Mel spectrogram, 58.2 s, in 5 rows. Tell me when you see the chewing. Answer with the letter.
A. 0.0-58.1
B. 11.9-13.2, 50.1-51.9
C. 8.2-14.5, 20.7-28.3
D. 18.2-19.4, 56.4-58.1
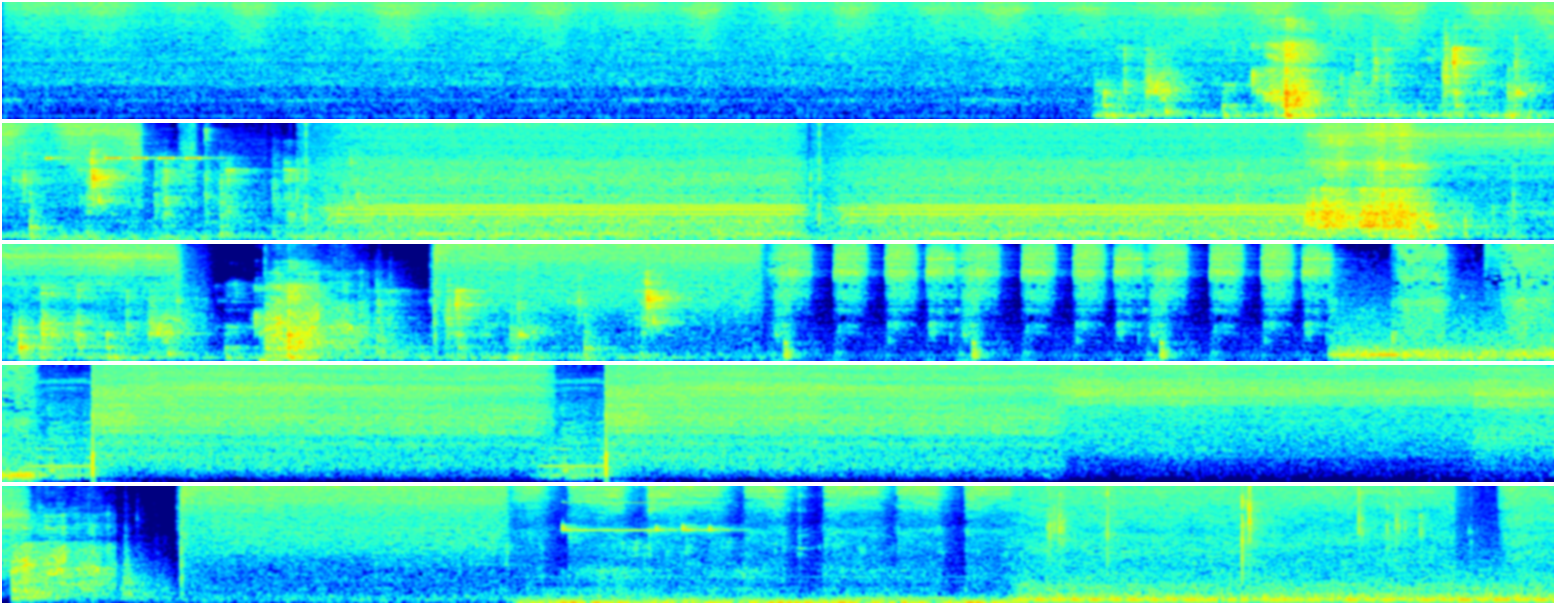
C.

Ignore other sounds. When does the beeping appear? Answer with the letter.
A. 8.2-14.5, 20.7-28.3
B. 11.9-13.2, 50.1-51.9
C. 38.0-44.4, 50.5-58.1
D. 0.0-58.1
B.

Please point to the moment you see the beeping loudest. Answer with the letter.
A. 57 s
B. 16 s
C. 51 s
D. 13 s
D.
